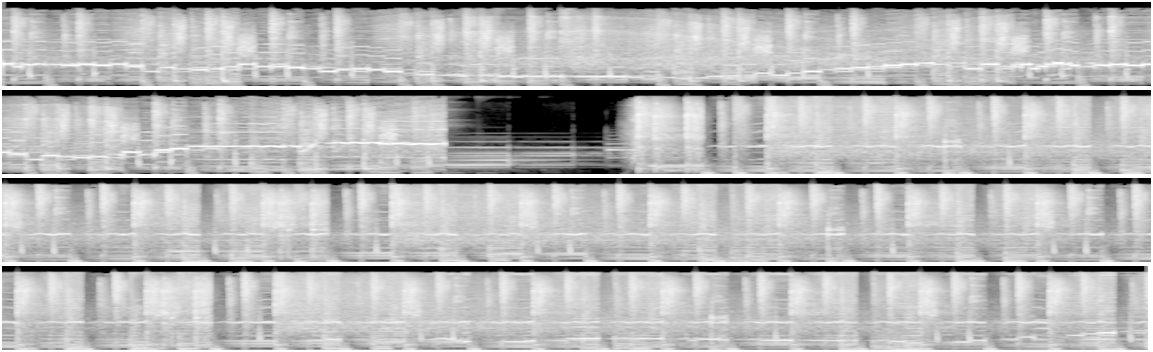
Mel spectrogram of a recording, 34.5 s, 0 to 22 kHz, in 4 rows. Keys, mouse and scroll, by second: 1.1 r, 1.8 click, 2.6 r, 3.1 click, 4.0 r, 4.6 click, 5.1 r, 5.6 middle click, 6.4 click, 6.7 middle click, 7.1 click, 7.4 r, 7.9 click, 8.0-9.1 middle drag, 9.1 click, 10.6-11.5 middle drag, 11.5 click, 15.9-19.6 middle drag, 16.5 g, 17.7 g, 19.6 click, 20.4-23.1 middle drag, 21.4 g, 22.7 g, 23.1 click, 23.1 middle click, 23.5 g, 24.0 click, 24.1-25.7 middle drag, 24.9 g, 25.7 click, 25.8-26.4 middle drag, 26.4 click, 26.6 middle click, 27.3 click, 27.7 r, 29.1-30.6 middle drag, 30.0 r, 30.6 click, 30.7-31.7 middle drag, 31.7 click, 32.4-32.8 scroll down 1, 32.8-33.3 middle drag, 33.3 click.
